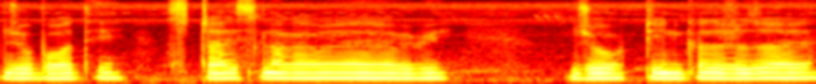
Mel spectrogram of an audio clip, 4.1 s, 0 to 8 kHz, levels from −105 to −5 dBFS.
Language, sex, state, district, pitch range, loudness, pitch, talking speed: Hindi, male, Uttarakhand, Tehri Garhwal, 140-145 Hz, -15 LUFS, 145 Hz, 190 wpm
